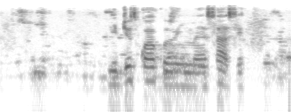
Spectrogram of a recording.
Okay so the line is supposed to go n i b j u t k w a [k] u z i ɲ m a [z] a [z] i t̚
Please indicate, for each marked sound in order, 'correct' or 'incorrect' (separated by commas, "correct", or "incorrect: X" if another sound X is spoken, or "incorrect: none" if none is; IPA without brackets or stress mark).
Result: correct, incorrect: s, incorrect: s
